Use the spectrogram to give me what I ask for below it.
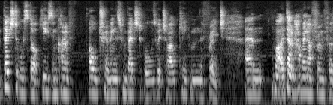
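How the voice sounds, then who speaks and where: Woman home cook, lowish voice, chatty and rambling, recorded from a distance in a small roomy kitchen. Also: a bit bright. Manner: chatty and rambling, self-mocking asides. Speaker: home cook and channel host. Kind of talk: casual cooking demonstration.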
